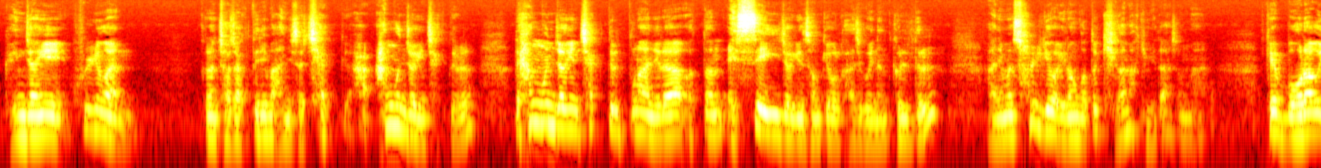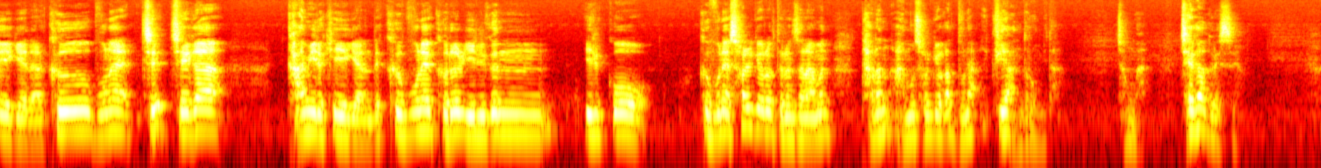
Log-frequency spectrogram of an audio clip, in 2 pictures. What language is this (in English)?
Korean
